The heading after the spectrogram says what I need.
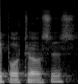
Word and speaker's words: apoptosis: Apoptotic bodies, apoptosis or apoptosis, depending on how you want to pronounce it, I've heard them all. I say apoptosis, that's my preference.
